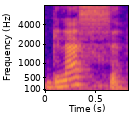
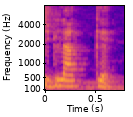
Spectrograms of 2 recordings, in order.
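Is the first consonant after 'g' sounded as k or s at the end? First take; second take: s; k. First: The word ends with an s sound. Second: The word ends with a k sound. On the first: The speaker calls it right. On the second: The speaker calls it wrong. "ما تقولش غلاك"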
